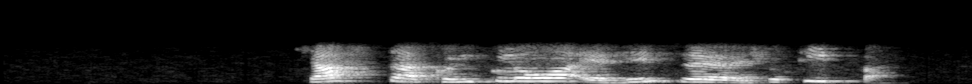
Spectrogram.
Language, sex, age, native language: Icelandic, female, 60-69, Icelandic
